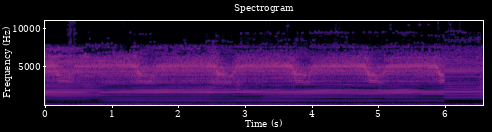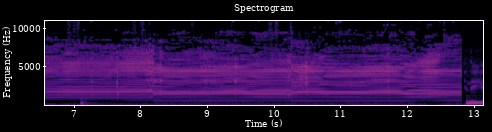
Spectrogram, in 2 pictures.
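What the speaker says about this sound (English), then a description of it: "Go in and shave his pads." Electric clippers trim the paw pads of a Cavalier King Charles Spaniel, a steady close buzzing hum that shifts slightly in tone as the blade presses into the fur, with a brief knock near the end.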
